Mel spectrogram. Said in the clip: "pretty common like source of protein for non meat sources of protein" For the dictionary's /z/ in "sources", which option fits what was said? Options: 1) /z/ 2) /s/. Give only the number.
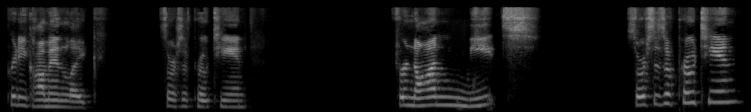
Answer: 1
